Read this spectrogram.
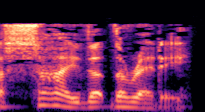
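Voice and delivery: ordinary delivery

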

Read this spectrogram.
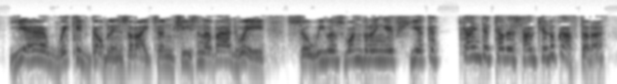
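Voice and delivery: high-pitched fairy character voice; fairy asking for help. A narrator's reading. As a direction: plead your case in a high little voice. Story figure asking for help.

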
